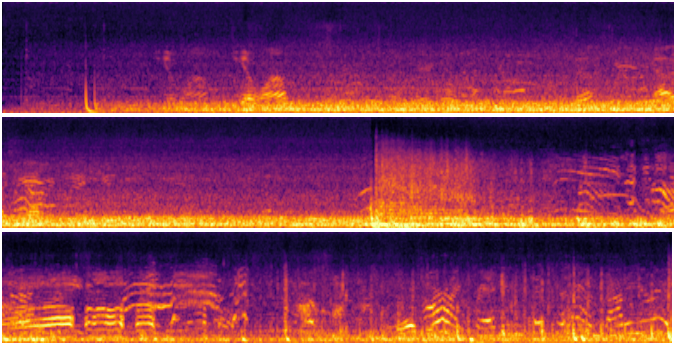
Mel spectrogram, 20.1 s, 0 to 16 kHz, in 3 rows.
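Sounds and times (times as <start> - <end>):
loud sustained roaring rumble of the blast: 0.0 - 20.1
spectators' voices on the sand dunes: 0.8 - 20.1
laughter: 1.6 - 10.4, 11.7 - 20.1
explosives blasting a whale carcass on a beach: 10.3 - 13.7.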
